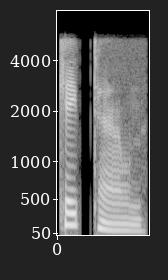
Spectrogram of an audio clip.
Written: Cape Town

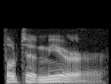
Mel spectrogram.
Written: faute de mieux

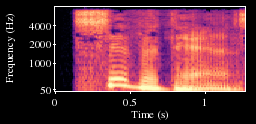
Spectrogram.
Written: civitas

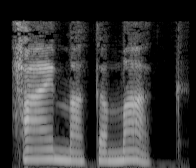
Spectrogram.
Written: high muckamuck

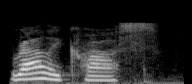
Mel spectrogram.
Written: rallycross

